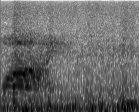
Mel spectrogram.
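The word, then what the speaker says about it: wye: turn around on what we call a y okay it's spelled w y e a line it's great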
